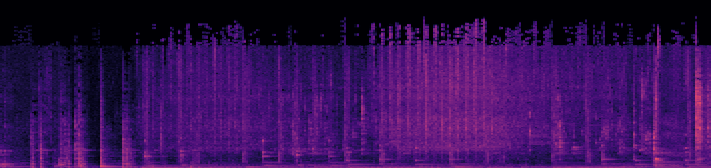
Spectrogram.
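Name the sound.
spoon stirring coffee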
